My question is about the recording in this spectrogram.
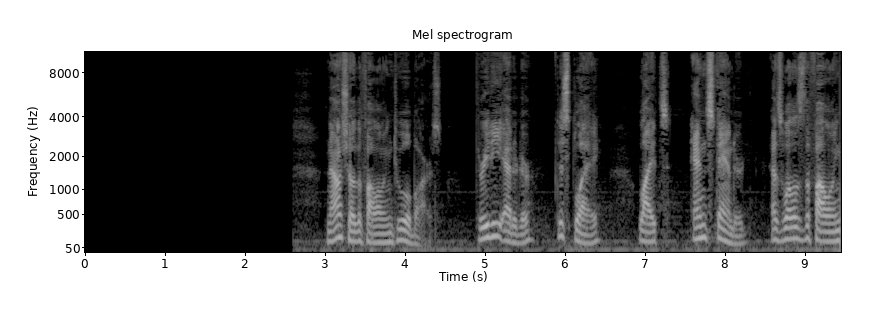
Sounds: Speech

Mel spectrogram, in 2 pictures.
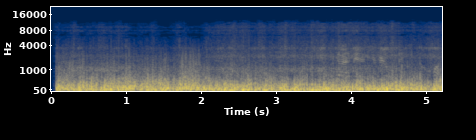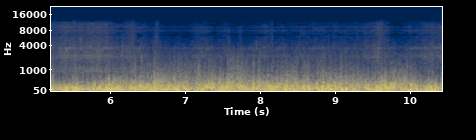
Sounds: Speech, Bicycle, outside, rural or natural

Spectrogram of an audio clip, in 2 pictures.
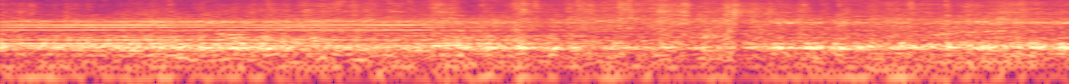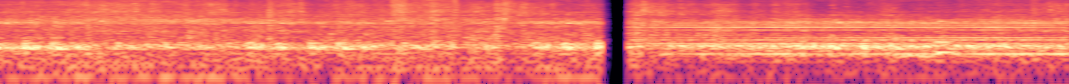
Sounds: Vehicle

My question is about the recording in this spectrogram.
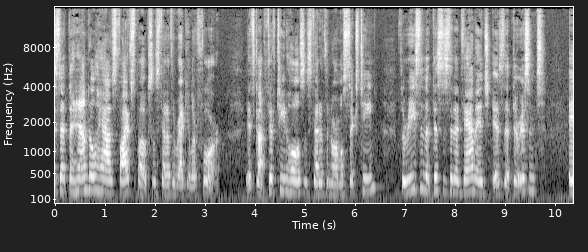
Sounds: Speech

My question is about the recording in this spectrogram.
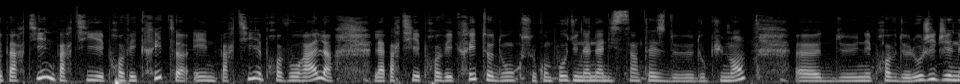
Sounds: Speech

